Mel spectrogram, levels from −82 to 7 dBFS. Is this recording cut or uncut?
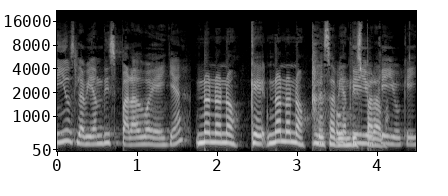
cut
